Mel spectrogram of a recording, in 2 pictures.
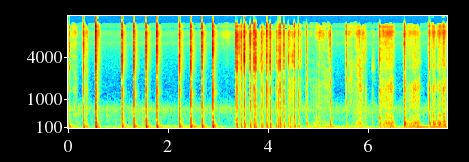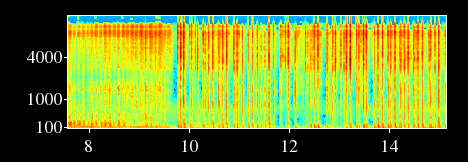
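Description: Fingertips and nails tap and scrape the front of a glossy cardboard slipcover on a collector's edition 4K Blu-ray case of the movie *Nope*, lying on carpet. Crisp, dry, separate taps open the clip, then give way to dense, continuous scratching and scraping before quick taps return. A faint low hum runs underneath throughout.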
